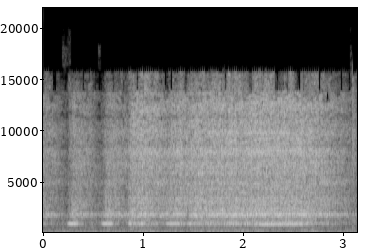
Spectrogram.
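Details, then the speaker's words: Polar Lights TikTok RC car motor running before maintenance: steady whine over gritty gear rasp; gears sound dirty, owner suspects, planning alcohol cleaning and greasing. "it just sounds dirty to me so I'm just going to go ahead and um get some alcohol and clean these gears off pretty good"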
